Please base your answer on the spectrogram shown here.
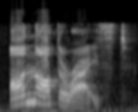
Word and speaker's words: unauthorized: Unauthorized. un 자르시고요. author. authorized. unauthorized. unauthorized. 오케이?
